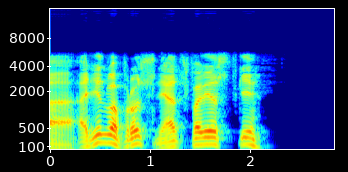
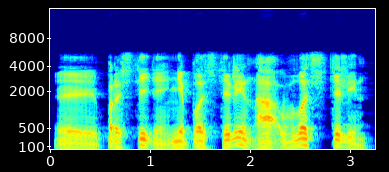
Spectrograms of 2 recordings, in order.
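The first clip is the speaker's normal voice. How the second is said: softer, polite correction; quiet correction; 4 semitones lower, 6 dB quieter than usual. Acted. Narrator politely corrects spider.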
